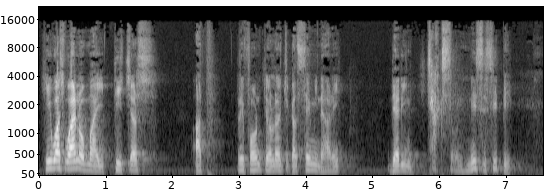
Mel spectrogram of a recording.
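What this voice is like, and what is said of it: Strong accent, hard to understand. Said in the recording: “it's difficult for you to pick up my accent”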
